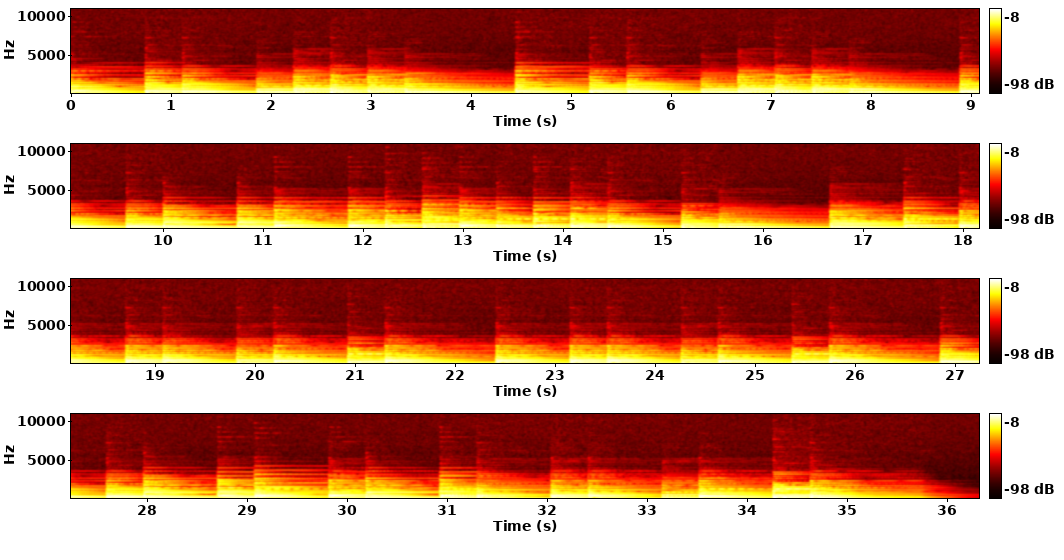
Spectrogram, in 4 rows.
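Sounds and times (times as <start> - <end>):
piano playing a Christmas carol: 0.0 - 36.0.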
